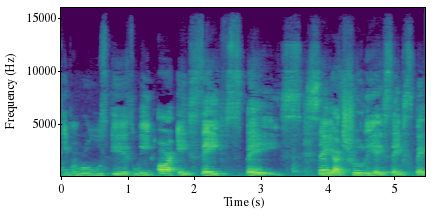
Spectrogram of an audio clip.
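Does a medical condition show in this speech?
No.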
